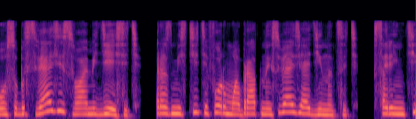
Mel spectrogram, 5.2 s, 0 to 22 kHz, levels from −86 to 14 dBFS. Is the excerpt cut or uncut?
uncut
